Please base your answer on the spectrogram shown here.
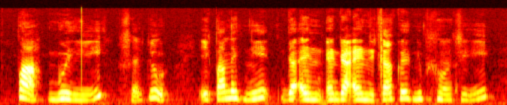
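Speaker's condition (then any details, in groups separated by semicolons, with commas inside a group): Cerebral palsy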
